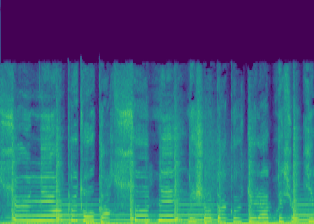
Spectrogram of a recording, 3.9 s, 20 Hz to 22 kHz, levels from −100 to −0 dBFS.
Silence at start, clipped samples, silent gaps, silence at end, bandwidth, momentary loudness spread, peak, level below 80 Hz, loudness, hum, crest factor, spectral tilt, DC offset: 0 s; under 0.1%; none; 0 s; 16 kHz; 3 LU; -4 dBFS; -20 dBFS; -17 LUFS; none; 12 dB; -5 dB/octave; under 0.1%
